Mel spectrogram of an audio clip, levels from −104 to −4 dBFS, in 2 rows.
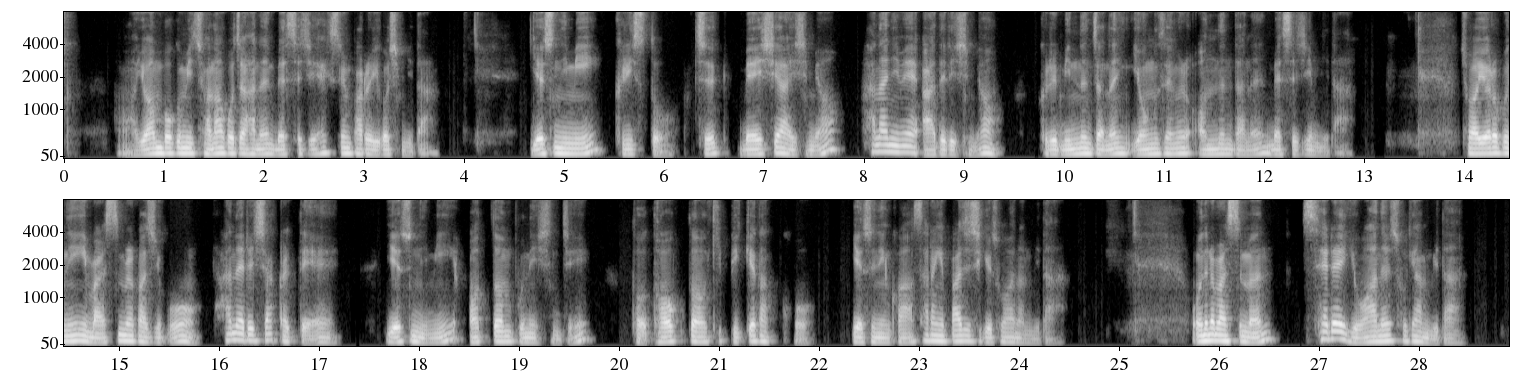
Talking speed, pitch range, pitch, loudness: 290 characters per minute, 90-110 Hz, 100 Hz, -21 LUFS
